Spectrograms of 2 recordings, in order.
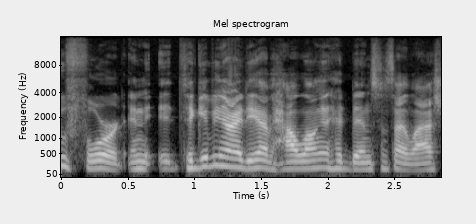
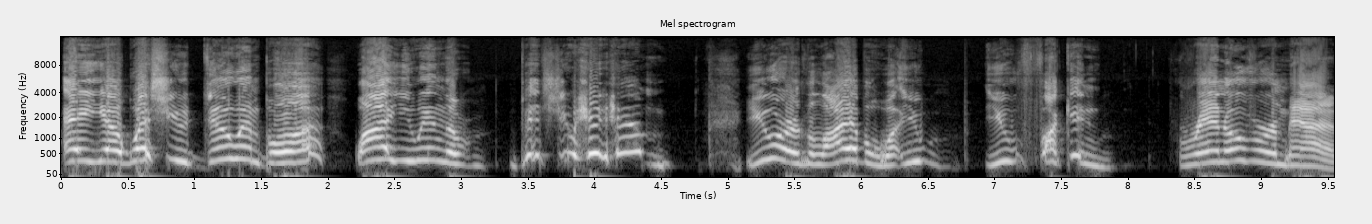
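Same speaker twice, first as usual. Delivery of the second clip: very high, very loud, drawn-out woman's yell; 11 semitones higher, 9 dB louder than usual. Retelling how a woman reacted to a driver hitting a man: imitating a woman yelling. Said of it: "The woman's yelling at him".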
